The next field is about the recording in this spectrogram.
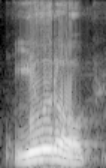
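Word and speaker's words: Europe: अब देखो यहाँ पर इसका प्रोनाउंसिएशन क्या होता है, यूरोप।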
